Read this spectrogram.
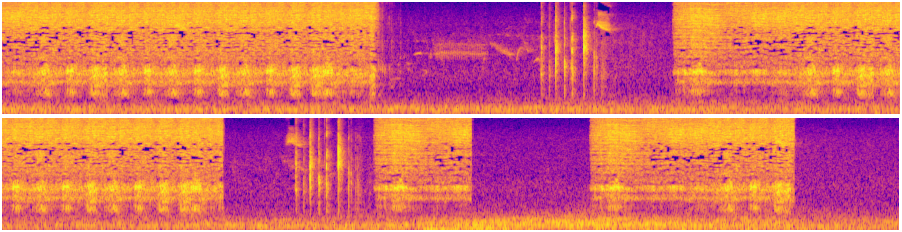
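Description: A spray can hisses in long bursts.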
